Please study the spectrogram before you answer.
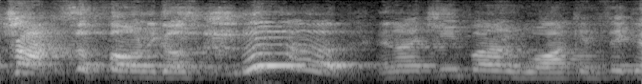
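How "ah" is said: high, loud mock shriek; short imitated scream of alarm; startled scream. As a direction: yelp as if recoiling in shock. Woman recoils, drops the phone.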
